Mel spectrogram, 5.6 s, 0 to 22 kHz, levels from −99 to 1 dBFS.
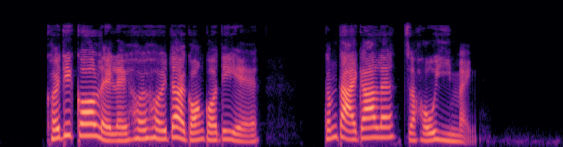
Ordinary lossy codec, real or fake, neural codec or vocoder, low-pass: Opus, 32 kbps; real; none; 10.8 kHz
